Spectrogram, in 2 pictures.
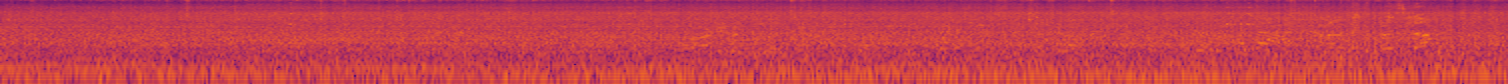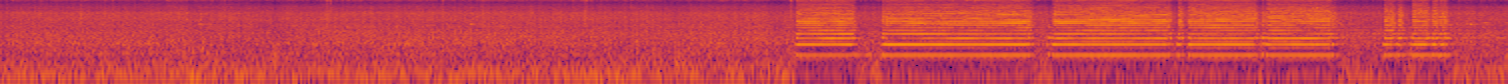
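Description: Coach engine and road noise heard steadily from inside the cab. About three-quarters of the way in, a loud horn with several notes sounding together comes in, given as a run of blasts with short breaks, for about six seconds.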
